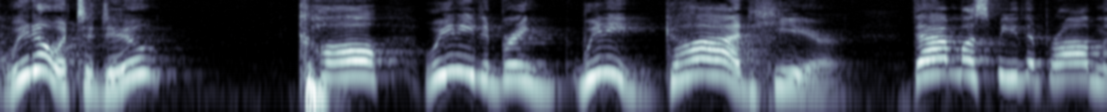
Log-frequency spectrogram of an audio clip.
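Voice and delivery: excited scheming, a bright idea; eager Israelites. Retold or imitated. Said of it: "And they're like".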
